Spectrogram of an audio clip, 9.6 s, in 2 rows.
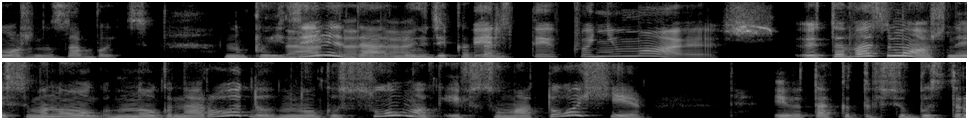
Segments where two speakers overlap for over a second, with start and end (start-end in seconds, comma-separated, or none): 1.3-2.6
